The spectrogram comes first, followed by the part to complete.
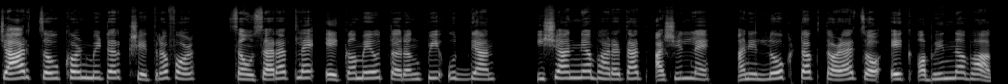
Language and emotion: Goan Konkani, neutral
